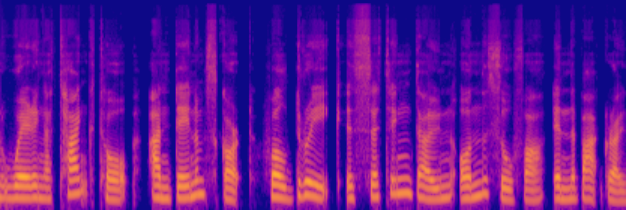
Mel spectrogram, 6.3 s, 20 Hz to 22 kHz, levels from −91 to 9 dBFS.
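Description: Nothing in this speech recording stood out as a technical problem on listening.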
